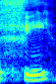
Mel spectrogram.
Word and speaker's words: Fe: crazy um I think the most common one is Felicia or Felicia or yeah it it's stupid I know but when it's not supposed to be pronounced that way it just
